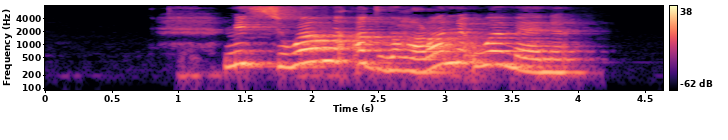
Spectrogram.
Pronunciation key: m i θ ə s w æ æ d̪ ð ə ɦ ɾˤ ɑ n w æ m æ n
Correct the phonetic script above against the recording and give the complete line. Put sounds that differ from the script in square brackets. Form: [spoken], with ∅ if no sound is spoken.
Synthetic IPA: m i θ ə s w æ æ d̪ ð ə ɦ ɾˤ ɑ n w æ m æ n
